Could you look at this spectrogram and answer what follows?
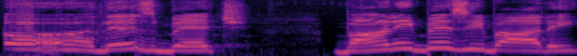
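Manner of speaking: mocking, drawn-out, put-upon annoyance. Mimicking the other speaker's reaction to being asked to do chores: mocking imitation of partner's annoyance. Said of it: "you're like".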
